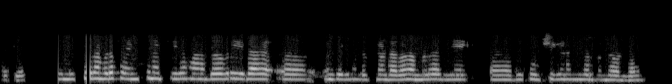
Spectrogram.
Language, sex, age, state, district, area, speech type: Malayalam, female, 30-45, Kerala, Idukki, rural, conversation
